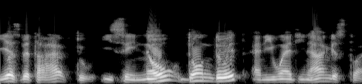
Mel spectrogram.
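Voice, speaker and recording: A man with a non-native accent, ordinary pitch variation, and a dry, close sound with no echo. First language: not English. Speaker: author of a book on alien contact. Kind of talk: interview. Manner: hesitant, many fillers.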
